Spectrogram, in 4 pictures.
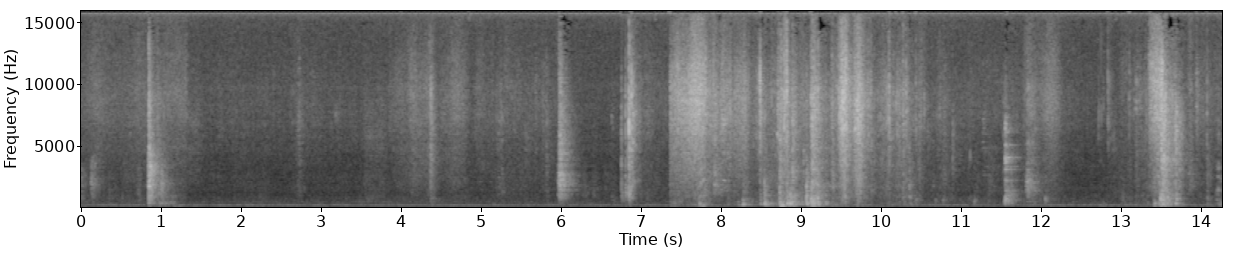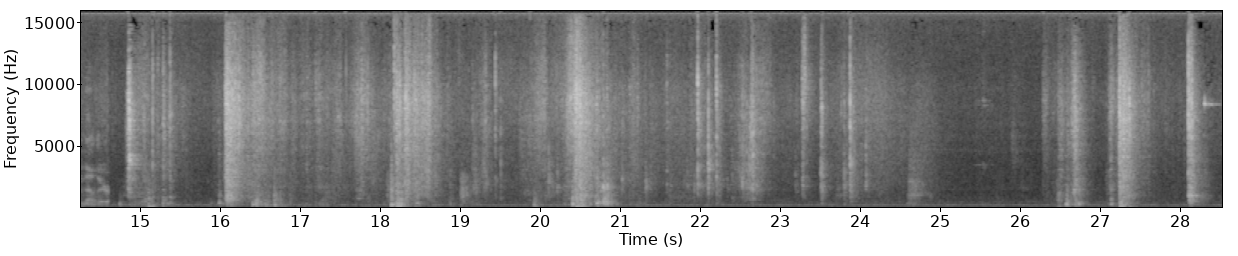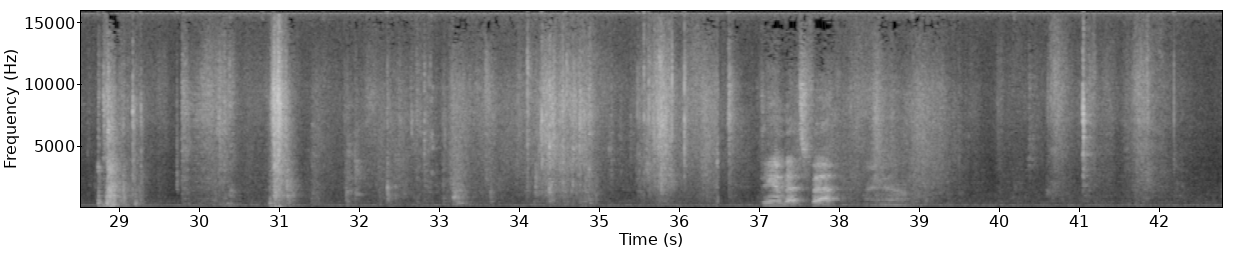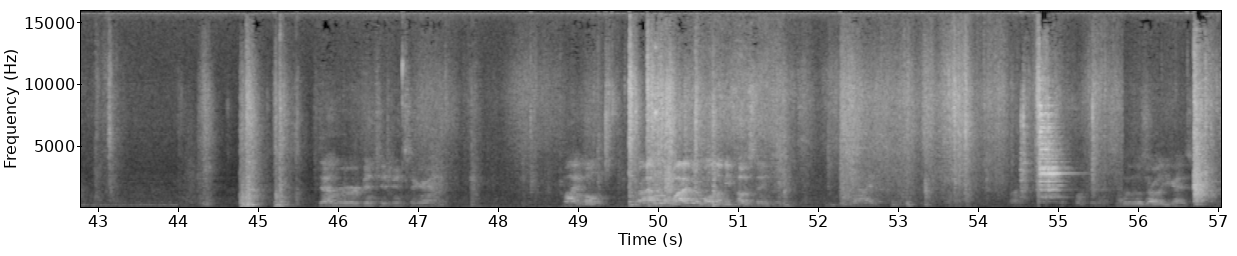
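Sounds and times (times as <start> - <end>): objects rustling and clattering: 6.2 - 14.0, 14.8 - 25.0, 26.3 - 36.8, 37.8 - 42.2, 46.8 - 55.9
objects knocking and rustling: 6.8 - 12.0, 14.8 - 21.4.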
